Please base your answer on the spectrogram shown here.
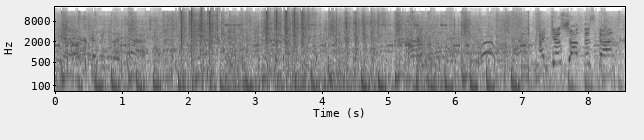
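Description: A machine gun fires purple-tipped tracer rounds in long rapid bursts, loud and close, with dense repeated cracks and ringing metallic casings; the bursts break into scattered single shots near the end.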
